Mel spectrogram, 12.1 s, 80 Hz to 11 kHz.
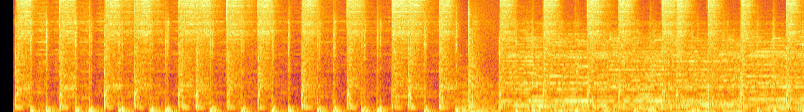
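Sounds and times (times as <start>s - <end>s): drum kit playing a groove: 0.2s - 12.0s
recorded song track: 0.2s - 12.0s.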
